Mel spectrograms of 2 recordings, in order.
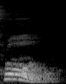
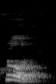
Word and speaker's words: throne: The last E is silent. Generally, E which comes at the last of the spelling, generally it remains silent.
